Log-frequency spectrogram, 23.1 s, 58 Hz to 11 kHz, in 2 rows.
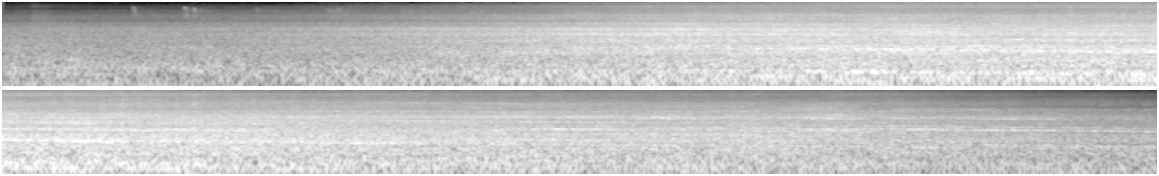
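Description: JR West 221 series electric local train passing close by: its running noise grows for several seconds, is loudest midway, then fades as it moves off. A motor whine slides slowly down in pitch as the train slows.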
